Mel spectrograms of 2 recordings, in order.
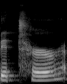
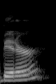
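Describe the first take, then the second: First: The middle consonant is a crisp T sound. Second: The middle consonant is a soft D sound. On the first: "I'm not saying bitter" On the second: "we pronounce this like a D"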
